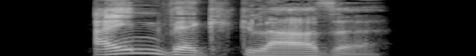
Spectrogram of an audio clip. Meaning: dative singular of Einweckglas
- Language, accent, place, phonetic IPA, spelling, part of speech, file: German, Germany, Berlin, [ˈaɪ̯nvɛkˌɡlaːzə], Einweckglase, noun, De-Einweckglase.ogg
